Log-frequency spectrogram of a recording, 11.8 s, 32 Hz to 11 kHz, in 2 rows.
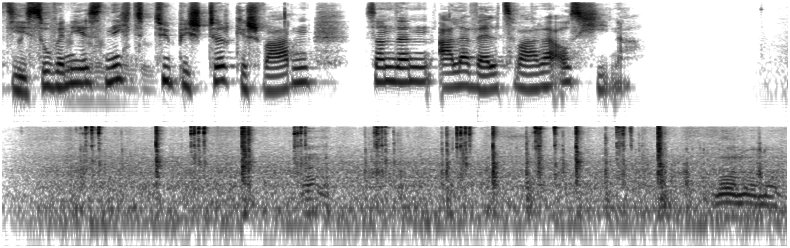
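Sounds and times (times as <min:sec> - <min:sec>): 
speech: 0:00.0 - 0:04.8, 0:11.3 - 0:11.7
steady hum: 0:05.6 - 0:11.7
metallic clicks of a customs officer unscrewing screws holding coach bus stairs: 0:06.5 - 0:10.7.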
